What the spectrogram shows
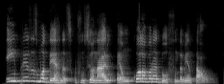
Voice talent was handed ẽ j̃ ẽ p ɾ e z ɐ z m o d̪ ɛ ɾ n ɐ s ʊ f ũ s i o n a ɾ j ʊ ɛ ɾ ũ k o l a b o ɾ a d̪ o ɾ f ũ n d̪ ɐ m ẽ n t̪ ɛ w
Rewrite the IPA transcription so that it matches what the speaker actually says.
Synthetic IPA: ẽ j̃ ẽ p ɾ e z ɐ z m o d̪ ɛ ɾ n ɐ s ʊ f ũ s i o n a ɾ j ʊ ɛ ũ k o l a b o ɾ a d̪ o ɾ f ũ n d̪ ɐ m ẽ n t̪ a w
